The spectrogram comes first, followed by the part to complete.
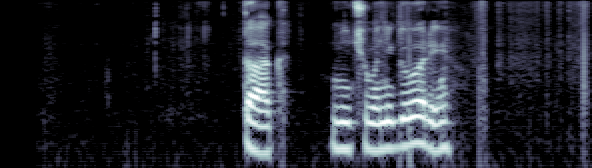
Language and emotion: Russian, neutral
